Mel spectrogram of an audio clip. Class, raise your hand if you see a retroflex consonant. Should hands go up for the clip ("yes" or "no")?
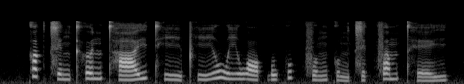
no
